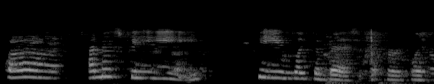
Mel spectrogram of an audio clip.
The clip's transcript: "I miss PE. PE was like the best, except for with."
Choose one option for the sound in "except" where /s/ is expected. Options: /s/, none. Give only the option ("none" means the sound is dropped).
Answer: none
